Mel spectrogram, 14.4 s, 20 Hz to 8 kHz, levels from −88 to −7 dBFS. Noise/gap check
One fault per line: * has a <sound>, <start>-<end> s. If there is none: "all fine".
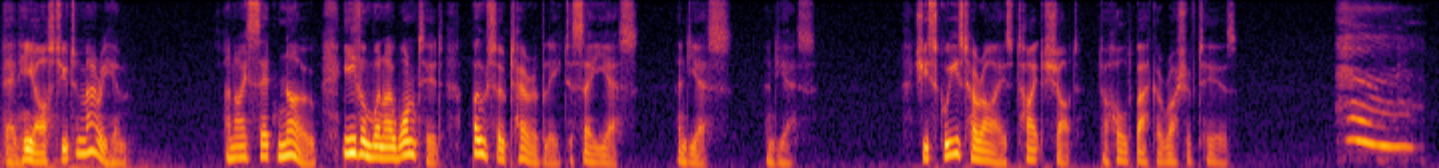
* has a sigh, 13.3-14.2 s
